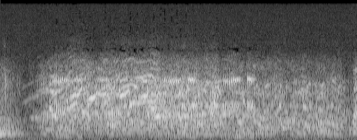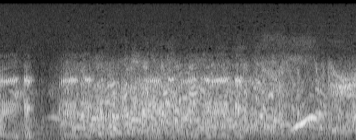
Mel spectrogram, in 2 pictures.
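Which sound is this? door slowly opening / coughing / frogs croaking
frogs croaking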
